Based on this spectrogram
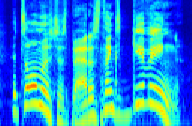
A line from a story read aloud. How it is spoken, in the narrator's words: he yelled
